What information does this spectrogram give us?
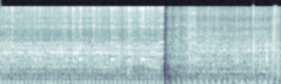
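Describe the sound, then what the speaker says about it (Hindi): A tractor towing a trolley loaded with sticks rumbles steadily nearby with a throbbing engine note, which briefly dips before resuming its rhythmic chug. The setting is a date palm orchard. "ट्रैक्टर ट्रॉली जो है वो छड़ियों को लेके जा रही है अपने साथ।"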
